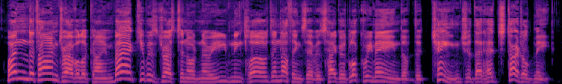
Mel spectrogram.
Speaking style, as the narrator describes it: was saying, or rather shouting

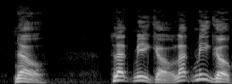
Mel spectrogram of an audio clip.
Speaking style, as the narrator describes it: cried the others

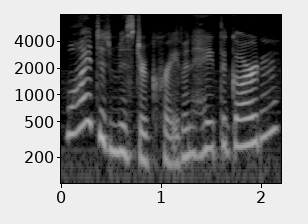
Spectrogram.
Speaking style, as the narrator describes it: she said

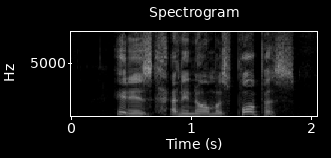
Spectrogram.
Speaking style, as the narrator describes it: cried

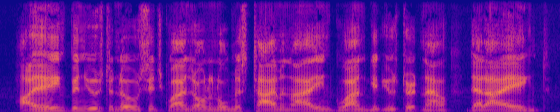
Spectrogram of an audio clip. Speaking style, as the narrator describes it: he continued in the same loud tone

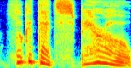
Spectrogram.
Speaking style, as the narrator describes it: whispered Sarah

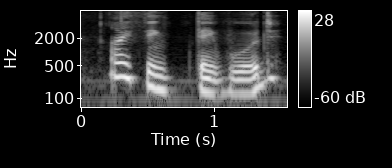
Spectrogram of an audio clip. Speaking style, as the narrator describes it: came from under the hat in a grim tone, quite as touching as a broken one

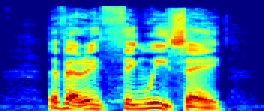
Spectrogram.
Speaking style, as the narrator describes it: cried Traddles

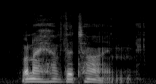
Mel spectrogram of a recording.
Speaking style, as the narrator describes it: replied Phileas Fogg quietly

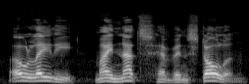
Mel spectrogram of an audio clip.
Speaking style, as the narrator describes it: he cried

